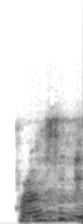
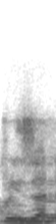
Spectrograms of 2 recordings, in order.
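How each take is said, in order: First: "Present" as PREZ-ent, first syllable higher; stress on first syllable. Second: "present" as pri-ZENT, second syllable stressed. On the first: Teacher showing the noun, "Present" stressed on first syllable. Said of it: "Present is a noun". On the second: Teacher showing the verb, "present" stressed on second syllable. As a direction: lean on the last syllable of "present". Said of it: "present is a verb". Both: Shown as a demonstration.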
